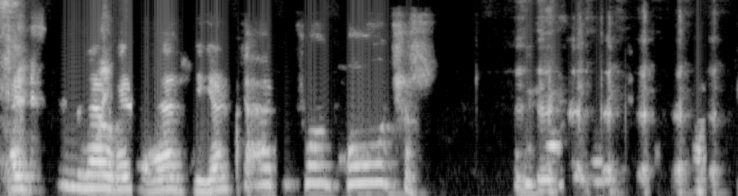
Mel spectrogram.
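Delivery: mock-threatening Irish voice; Irish accent. Threatening Anthony with punches for laughs, Irish accent. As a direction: put on a high Irish lilt. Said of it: "That's Irish".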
